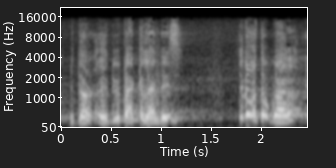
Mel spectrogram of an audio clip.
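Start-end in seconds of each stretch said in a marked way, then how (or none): 1.8-2.3 very high, about to burst out laughing; words giving way to giggles; breaking up. Real, not acted. Preacher imitating phone users, breaking up.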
